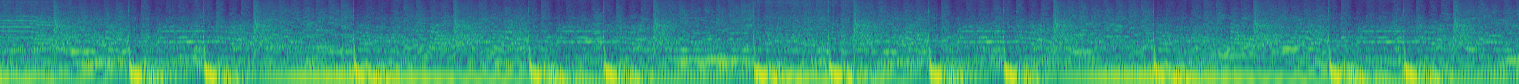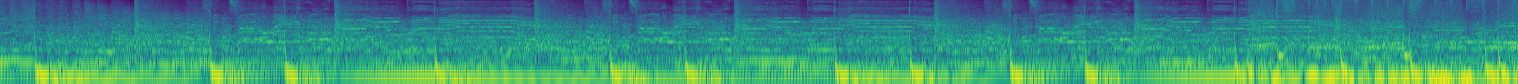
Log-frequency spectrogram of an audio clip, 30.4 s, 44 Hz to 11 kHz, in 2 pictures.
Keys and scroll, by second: 0.6 Delete, 6.7 Escape, 7.9 ctrl+z.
